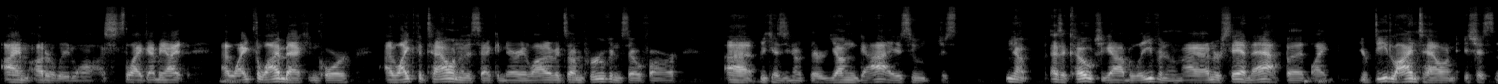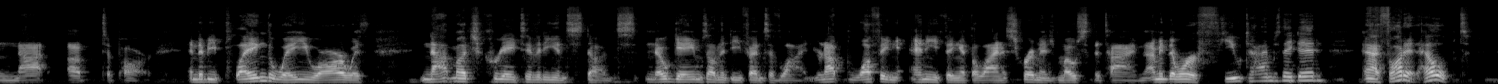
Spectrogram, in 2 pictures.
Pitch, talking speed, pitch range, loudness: 105 Hz, 215 wpm, 100-125 Hz, -25 LUFS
